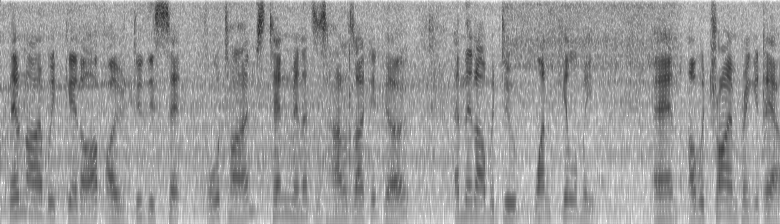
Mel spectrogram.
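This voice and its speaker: A man's high voice with ordinary pitch variation at a fairly quick pace, amid noticeable background noise. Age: 60s. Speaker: triathlon commentator, former pro. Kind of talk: live sports commentary chat.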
